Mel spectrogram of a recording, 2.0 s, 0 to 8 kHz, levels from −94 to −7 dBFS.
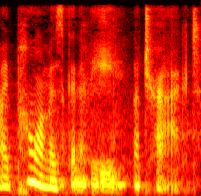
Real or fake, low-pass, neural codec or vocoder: fake; 7.2 kHz; codec, 16 kHz in and 24 kHz out, 1.1 kbps, FireRedTTS-2 codec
